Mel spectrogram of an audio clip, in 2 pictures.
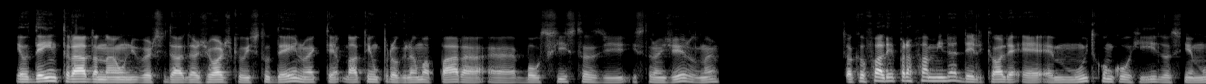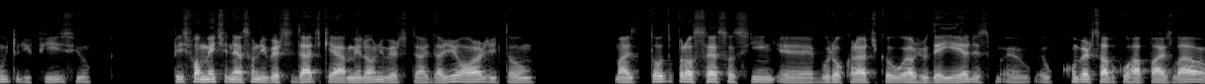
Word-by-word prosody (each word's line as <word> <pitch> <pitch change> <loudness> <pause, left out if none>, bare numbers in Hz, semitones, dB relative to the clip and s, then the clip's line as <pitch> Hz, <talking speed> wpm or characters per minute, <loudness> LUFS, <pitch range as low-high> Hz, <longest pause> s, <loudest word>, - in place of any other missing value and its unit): Eu 120 -2 +2
dei 140 +6 +8
entrada 125 -6 +7
na 110 -1 +3
Universidade 110 0 +1
da 110 -1 +2
Geórgia 115 +1 +3
que - - -8
eu 105 - 0
estudei, 115 +6 0
não 120 -6 0
é, 115 - 0
que - - -23
tem 110 - -4
lá 110 -1 +1
tem 120 - -4
um 115 - -2
programa 110 -1 -2
para, 110 -2 +2
eh, 100 -1 -4
bolsistas 105 +1 -5
e 100 +1 -7
estrangeiros, 110 +4 -3
né. 110 +4 -4 1.3
Só - - +2
que - - -3
eu - - +2
falei 165 -2 +5
para 175 0 0
família 170 +1 +1
dele 130 -8 -3
que, - - -6
olha 115 -1 +3
é 105 -1 -2
é - - -4
muito 110 +8 -3
concorrido, 115 -4 -5
assim, 105 0 -11
é 105 - -1
muito 120 +5 -5
difícil. 110 +1 -10 0.8
Principalmente 120 +1 +1
nessa 115 +2 +1
Universidade, 110 0 +1
que - - -4
é 105 - +5
a 100 - +4
melhor 105 +1 -1
Universidade 105 -2 -5
da 105 -2 -2
Georgia 115 -3 +1
então 105 0 -6 0.8
mas 105 -1 0
todo 135 +1 0
o - - -27
processo, 120 -2 +2
assim, 110 0 -6
eh, 100 -3 -5
burocrático 105 +1 -1
eu 110 +1 -1
ajudei 105 0 0
eles, 110 0 -2 0.2
eu 105 -2 -11
eu 105 - -11
conversava 115 -1 +1
com - - -6
o - - -2
rapaz 105 0 +1
lá. 105 +3 +3
110 Hz, 170 wpm, -21 LUFS, 105-120 Hz, 1.3 s, dei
